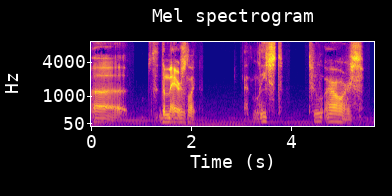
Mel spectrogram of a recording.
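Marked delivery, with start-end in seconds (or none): 3.1-5.4 very quiet, hushed, under the breath. Narrating a tabletop game, voicing the mayor's answer very quietly. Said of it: "she says very quietly".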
